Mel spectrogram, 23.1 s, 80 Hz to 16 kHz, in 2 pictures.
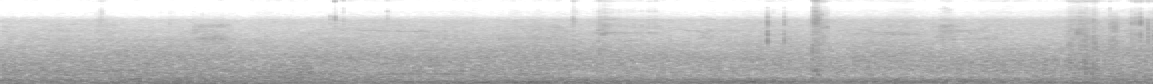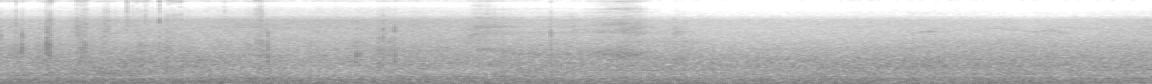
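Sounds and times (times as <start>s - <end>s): faint clicks and rustles: 10.6s - 15.8s.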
